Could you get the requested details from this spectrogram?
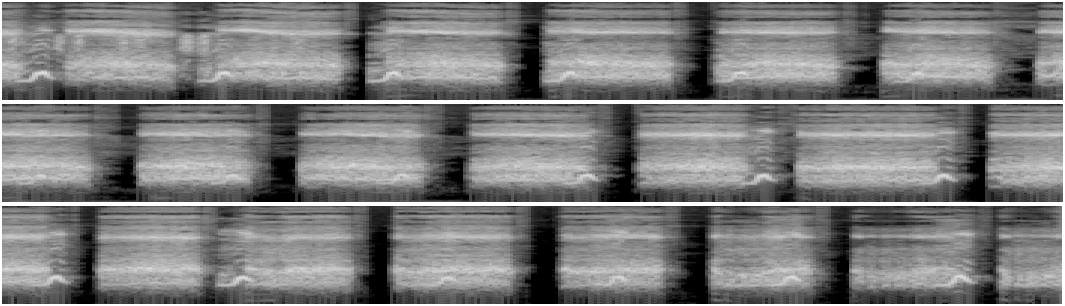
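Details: White-breasted waterhen (ruak-ruak) call used as a lure to draw other waterhens in: loud nasal, harsh notes repeated steadily about twice a second in a long unbroken series.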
